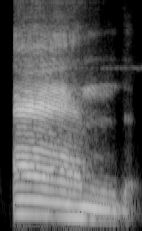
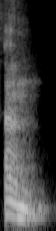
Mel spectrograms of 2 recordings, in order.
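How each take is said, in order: First: The word is said with a full vowel. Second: The word is said with a reduced schwa vowel. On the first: "in connected speech, I do not pronounce it in this way" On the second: "There is a weak form for and"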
